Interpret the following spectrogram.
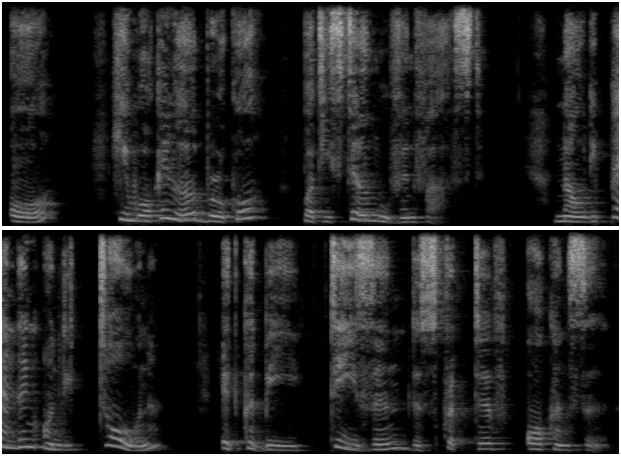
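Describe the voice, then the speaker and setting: A woman with a Trinidadian Caribbean accent, teaching slang as a scripted lesson in a measured, deliberate storytelling delivery. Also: on the low side, mellow. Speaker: dialect teacher, host.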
